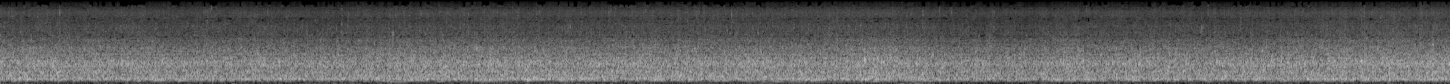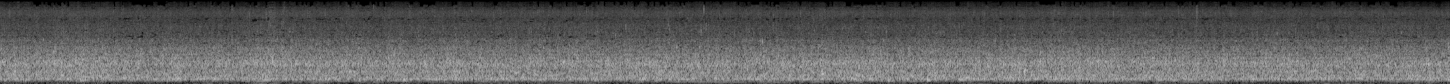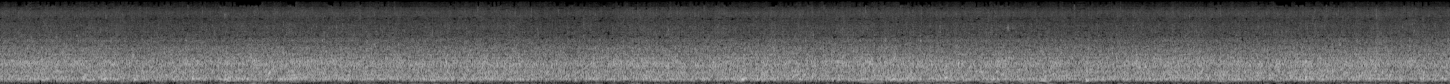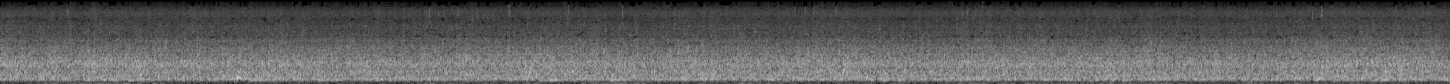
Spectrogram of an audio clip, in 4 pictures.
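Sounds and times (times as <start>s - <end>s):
stream rushing: 0.0s - 58.0s.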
